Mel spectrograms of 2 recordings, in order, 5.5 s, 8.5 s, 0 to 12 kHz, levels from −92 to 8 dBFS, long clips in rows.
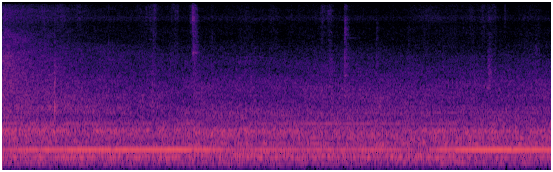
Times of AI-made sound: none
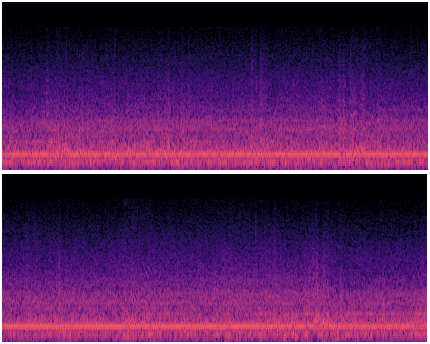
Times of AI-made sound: none

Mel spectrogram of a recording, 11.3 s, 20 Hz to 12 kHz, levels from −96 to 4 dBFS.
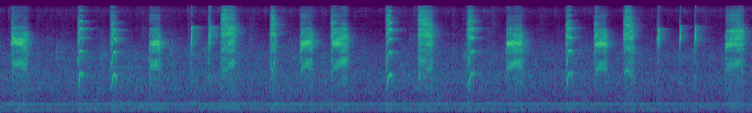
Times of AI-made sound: none

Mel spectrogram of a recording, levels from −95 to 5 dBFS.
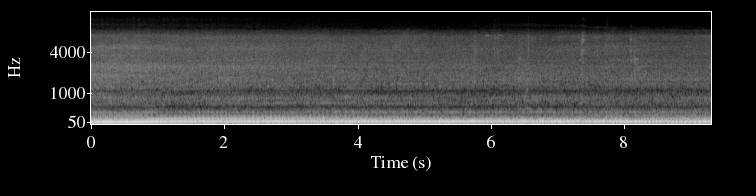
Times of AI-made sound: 1.6-2.8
